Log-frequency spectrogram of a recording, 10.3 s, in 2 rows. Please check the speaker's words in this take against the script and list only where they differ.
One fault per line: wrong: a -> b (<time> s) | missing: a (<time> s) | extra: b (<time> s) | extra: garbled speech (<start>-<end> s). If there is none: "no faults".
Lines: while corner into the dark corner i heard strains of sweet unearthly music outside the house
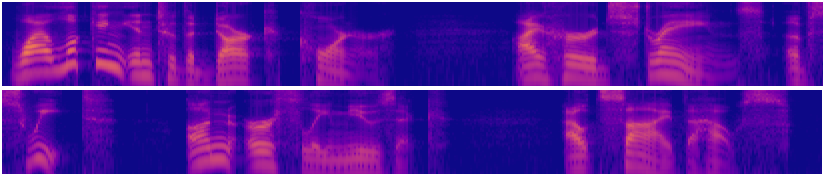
wrong: corner -> looking (0.3 s)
